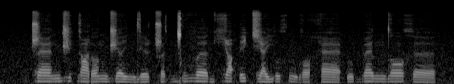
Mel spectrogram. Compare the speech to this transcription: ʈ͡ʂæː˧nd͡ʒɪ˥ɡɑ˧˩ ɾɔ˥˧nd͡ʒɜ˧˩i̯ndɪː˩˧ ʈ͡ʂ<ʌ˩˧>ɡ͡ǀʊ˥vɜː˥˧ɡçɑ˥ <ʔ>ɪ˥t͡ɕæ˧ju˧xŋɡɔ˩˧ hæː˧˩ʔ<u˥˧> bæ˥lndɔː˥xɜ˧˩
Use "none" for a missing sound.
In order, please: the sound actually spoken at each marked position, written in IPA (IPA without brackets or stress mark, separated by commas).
ʌ˩˧, ʔ, u˧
